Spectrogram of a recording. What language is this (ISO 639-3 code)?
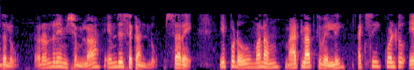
tel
